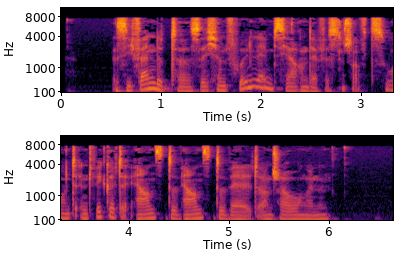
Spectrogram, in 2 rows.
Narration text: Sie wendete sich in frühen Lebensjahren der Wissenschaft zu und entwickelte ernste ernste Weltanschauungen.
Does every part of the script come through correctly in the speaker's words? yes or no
yes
